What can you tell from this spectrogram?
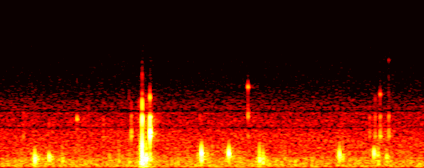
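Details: Soft scattered gurgles and brief squishy pops over a quiet hiss: ordinary stomach growling, a normal bowel sound (borborygmi).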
